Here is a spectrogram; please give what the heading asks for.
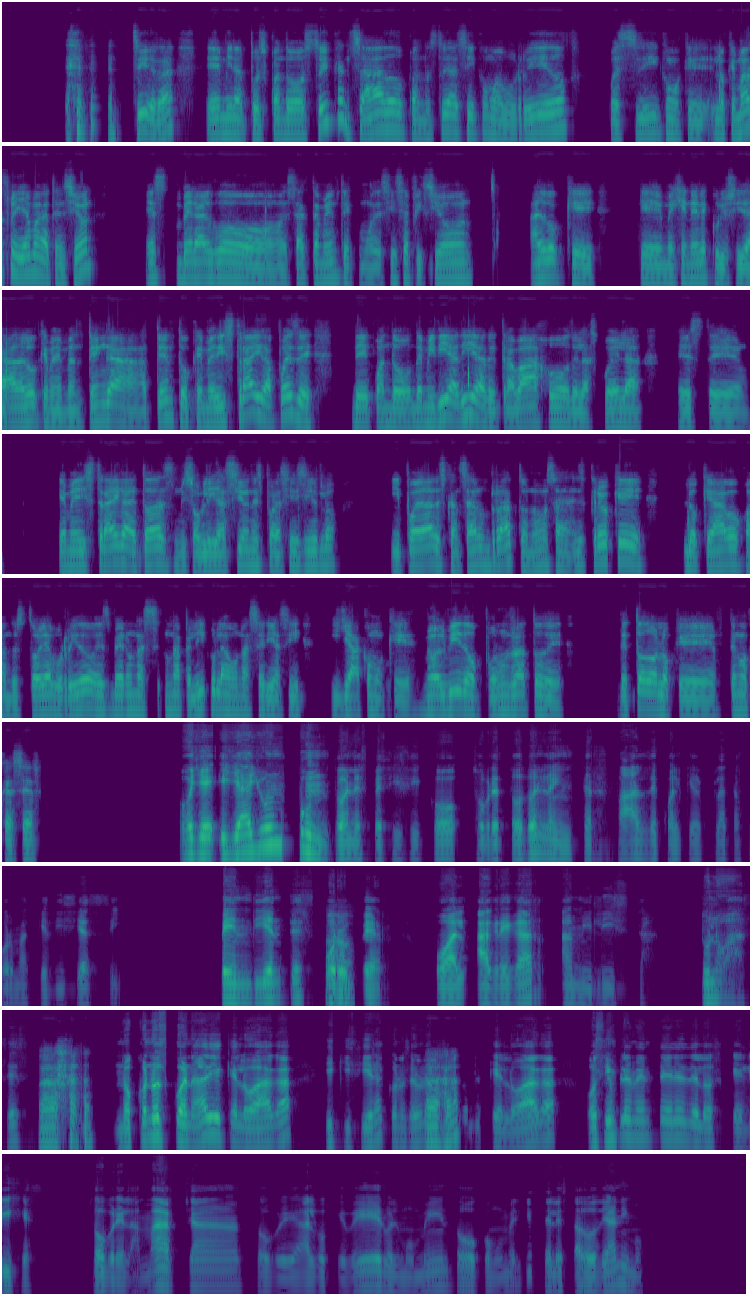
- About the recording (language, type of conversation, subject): Spanish, podcast, ¿Cómo eliges qué ver en plataformas de streaming?
- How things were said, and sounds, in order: chuckle; tapping; giggle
